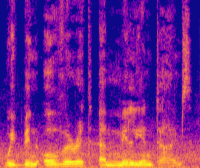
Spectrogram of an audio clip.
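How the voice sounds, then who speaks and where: An actor playing a breezy, confident office worker reassuring a colleague in a video game, casual in manner. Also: male voice, mid-range voice, normal speed, darkish tone, a little hiss or hum, natural voice. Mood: encouraging. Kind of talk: video game background dialogue.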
